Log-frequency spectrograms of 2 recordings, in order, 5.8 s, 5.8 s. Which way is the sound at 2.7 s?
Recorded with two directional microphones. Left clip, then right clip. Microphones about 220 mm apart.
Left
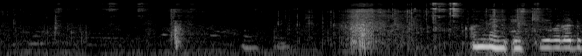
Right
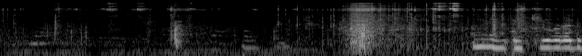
40° right (ahead or behind).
